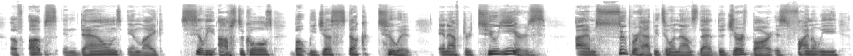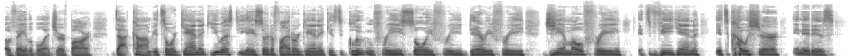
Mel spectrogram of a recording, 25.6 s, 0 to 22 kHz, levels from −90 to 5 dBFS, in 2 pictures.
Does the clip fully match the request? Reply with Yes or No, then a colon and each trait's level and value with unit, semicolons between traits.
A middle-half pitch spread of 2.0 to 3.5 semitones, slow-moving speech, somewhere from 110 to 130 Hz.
Yes: average, 2.9 semitones; slow, 125 wpm; low, 115 Hz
